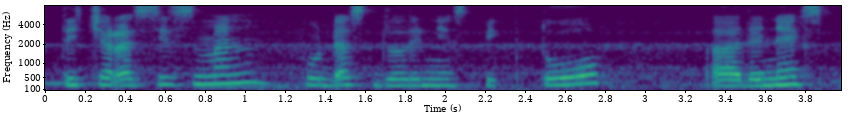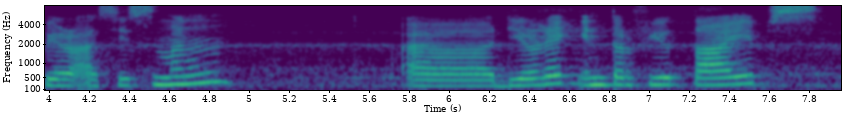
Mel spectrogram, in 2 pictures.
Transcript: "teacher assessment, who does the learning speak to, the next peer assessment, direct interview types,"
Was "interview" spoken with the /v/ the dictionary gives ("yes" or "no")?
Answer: no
